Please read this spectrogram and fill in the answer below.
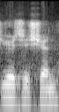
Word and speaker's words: Juszczyszyn: oh it's very simple it just rhymes with musician it's musician instead of musician so okay that's a nice easy way to remember how to say it yep musician without the m sounds a lot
